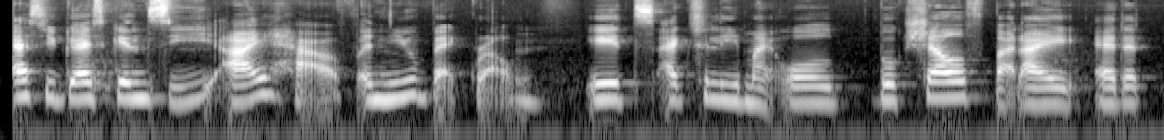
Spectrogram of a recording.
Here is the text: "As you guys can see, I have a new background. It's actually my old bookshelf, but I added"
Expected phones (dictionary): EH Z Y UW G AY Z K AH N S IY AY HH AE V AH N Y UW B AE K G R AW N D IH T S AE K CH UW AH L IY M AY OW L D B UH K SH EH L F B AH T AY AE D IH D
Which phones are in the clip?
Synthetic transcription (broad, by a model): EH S Y UW G AY S K AH N S IY AY HH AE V AH N Y UW B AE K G R AW N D IH T S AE K CH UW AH L IY M AY OW L D B UH K SH EH L F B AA T AY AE D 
